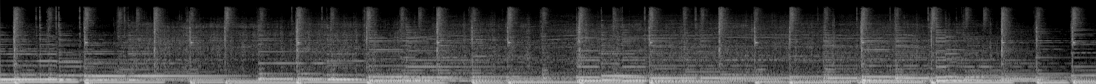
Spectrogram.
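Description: Electric mixer grinder running under background music with a steady beat and plucked-string notes.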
